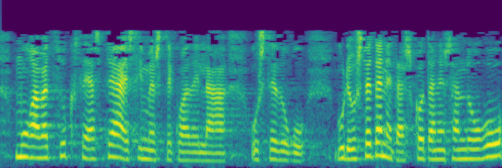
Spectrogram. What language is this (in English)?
Basque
